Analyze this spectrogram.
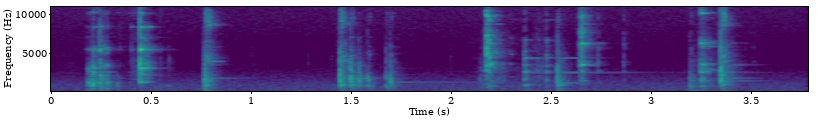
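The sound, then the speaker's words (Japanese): Dishes clink and clatter together in a quick, irregular series of bright knocks with short ringing tails, quiet, with no one speaking, as the dishes are cleared away to be washed. “それじゃ、私洗うから、お皿だけ持ってきて。”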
